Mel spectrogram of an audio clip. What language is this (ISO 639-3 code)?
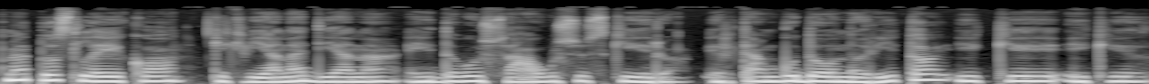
lit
